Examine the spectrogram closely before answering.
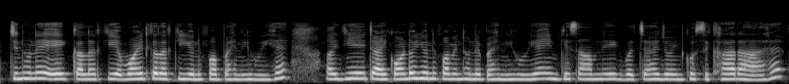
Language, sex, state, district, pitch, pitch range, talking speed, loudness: Hindi, female, Uttar Pradesh, Lalitpur, 245 Hz, 235-255 Hz, 220 wpm, -16 LUFS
